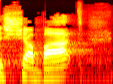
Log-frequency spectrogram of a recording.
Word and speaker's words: Shabbat: It's it's the word in Hebrew, Shabbat, is how we would pronounce it in kind of a, a tra- an English transliteration of the Hebrew, but it's really Shabbat.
